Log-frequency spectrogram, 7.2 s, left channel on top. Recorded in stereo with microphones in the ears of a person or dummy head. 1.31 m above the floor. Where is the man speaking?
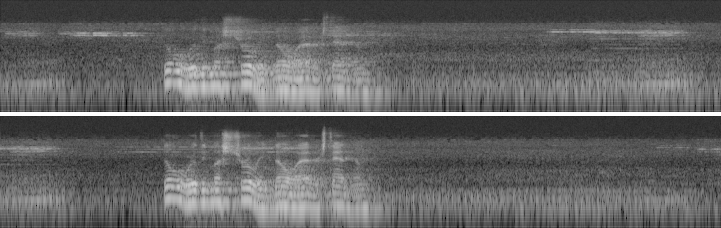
35° right (ahead or behind), 0.8 m.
